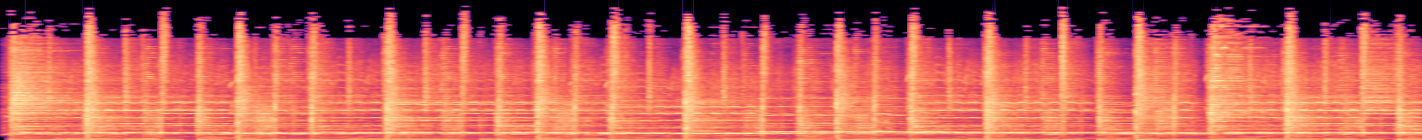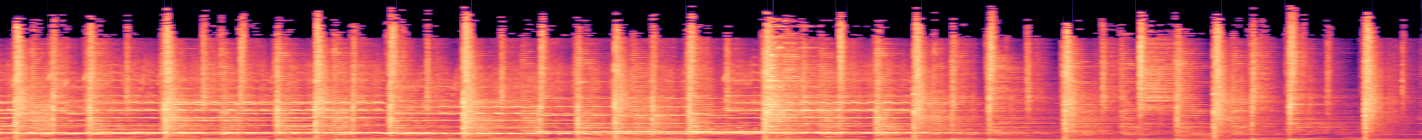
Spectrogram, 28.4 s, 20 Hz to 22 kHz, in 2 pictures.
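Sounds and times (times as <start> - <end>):
ethnic rock ballad: 0.0 - 28.4.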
